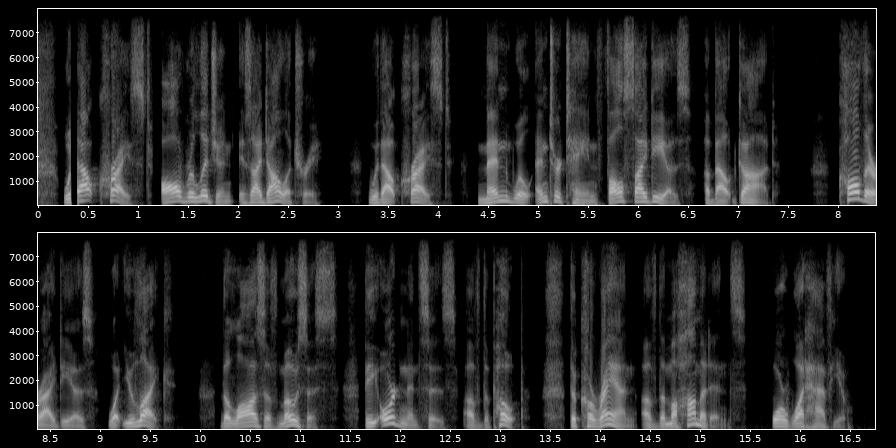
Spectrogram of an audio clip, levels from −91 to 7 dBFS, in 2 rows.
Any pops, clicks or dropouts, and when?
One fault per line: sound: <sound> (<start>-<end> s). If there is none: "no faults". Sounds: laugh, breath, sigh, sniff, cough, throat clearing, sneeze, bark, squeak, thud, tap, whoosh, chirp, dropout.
sound: dropout (0.3-0.4 s)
